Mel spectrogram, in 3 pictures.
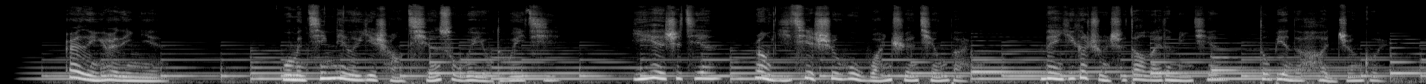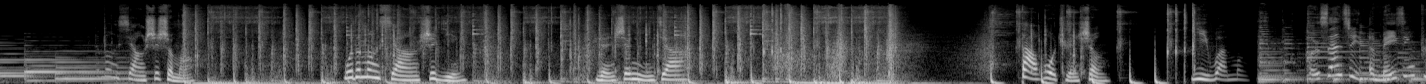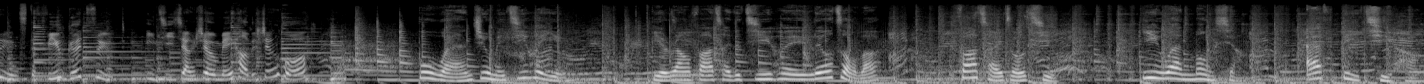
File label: chinese mandarin commercial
